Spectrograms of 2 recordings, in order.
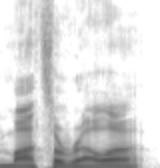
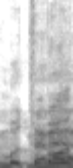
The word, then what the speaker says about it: mozzarella: last Friday night, and I said mozzarella, and my grandma went, "No, come on, say it right, The mozzarella. mozzarella." I was like, "Mozzarella," and she looked at me. She made hard eye contact. She was like, "No."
